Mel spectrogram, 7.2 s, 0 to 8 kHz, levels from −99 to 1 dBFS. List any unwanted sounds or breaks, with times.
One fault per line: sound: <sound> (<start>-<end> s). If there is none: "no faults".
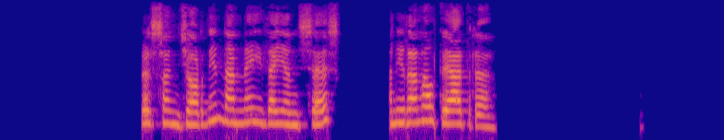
no faults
